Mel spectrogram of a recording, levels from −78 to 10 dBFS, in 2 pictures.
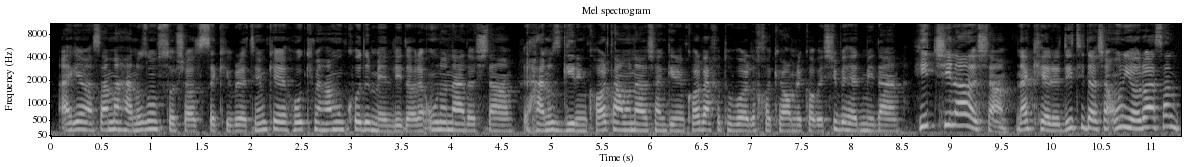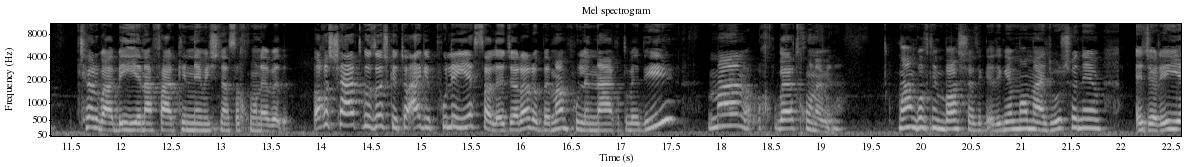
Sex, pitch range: female, 195-270 Hz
